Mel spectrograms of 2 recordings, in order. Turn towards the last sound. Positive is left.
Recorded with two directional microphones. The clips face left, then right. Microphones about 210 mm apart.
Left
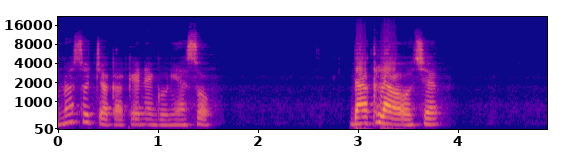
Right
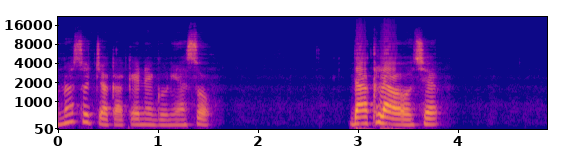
turn(degrees=-45)  # may be behind; listen again after turning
